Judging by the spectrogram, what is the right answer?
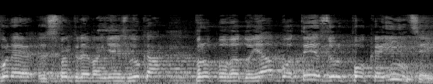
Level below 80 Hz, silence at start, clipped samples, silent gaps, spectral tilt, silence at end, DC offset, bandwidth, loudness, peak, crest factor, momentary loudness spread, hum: -42 dBFS; 0 s; under 0.1%; none; -5 dB/octave; 0 s; under 0.1%; 11 kHz; -16 LUFS; 0 dBFS; 16 dB; 2 LU; none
